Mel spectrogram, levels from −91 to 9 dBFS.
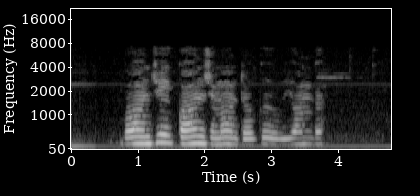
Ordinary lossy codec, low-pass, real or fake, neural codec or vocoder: AAC, 64 kbps; 7.2 kHz; real; none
